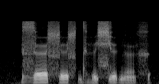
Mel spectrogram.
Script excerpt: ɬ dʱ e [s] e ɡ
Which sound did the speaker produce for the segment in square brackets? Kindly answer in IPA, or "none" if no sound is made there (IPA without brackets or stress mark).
ɕ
